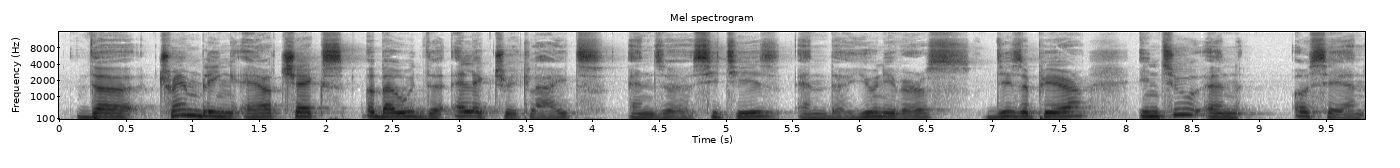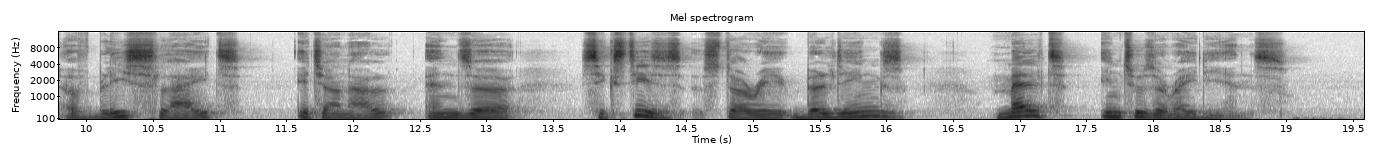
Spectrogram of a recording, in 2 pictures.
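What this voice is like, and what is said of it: Strong French accent in English. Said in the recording (French): “mon accent très français”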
